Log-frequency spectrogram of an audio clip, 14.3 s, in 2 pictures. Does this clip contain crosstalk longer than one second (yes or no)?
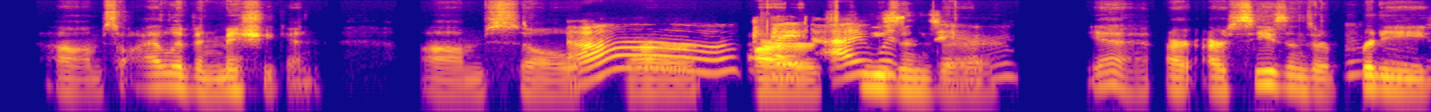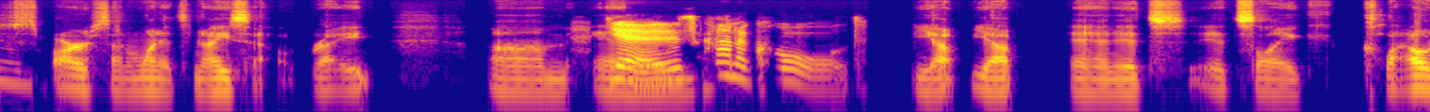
yes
